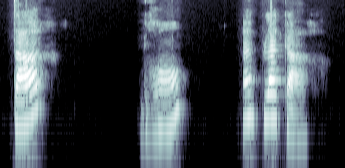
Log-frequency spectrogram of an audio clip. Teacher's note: que le T ne se prononce jamais tard grand un placard on n'entend pas le T le D non plus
